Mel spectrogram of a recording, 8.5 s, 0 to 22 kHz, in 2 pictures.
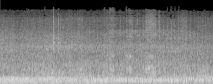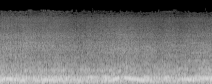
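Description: Suzuki Intruder 250's V-twin engine running under way, its note rising and falling several times, with other motorcycles running close by.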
